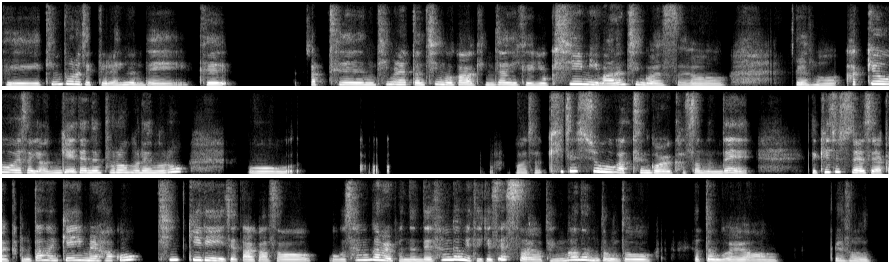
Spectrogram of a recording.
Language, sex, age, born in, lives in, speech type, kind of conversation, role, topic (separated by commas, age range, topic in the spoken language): Korean, female, 20-24, South Korea, United States, conversation, unstructured, none, 친구와 좋은 관계를 오래 유지하려면 무엇이 가장 중요하다고 생각하시나요?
